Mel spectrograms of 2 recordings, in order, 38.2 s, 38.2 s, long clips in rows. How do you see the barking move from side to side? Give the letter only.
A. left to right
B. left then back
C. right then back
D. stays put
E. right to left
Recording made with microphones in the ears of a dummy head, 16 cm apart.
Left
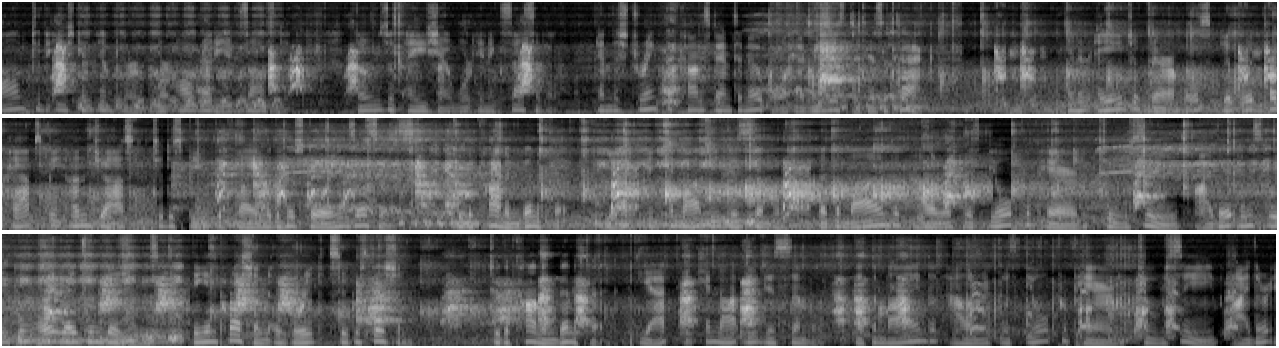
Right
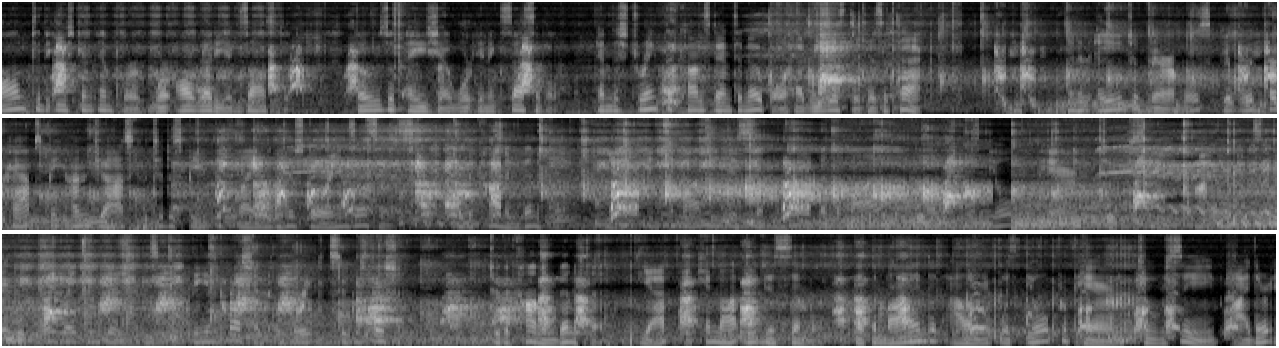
D.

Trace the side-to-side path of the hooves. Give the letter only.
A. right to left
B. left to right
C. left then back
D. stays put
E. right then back
B.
